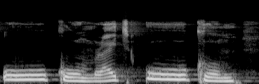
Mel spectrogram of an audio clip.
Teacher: And whenever al-hamza precedes a letter of elongation, the type of elongation that we can say we can identify there is what is known as al-mad al-badal, al-mad al-badal, and it has the duration of only 2 haraka, that is 1 second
